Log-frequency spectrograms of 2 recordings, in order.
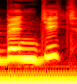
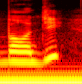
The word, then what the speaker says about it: Bendit: Monsieur Fabry, l'ingénieur des constructions, Monsieur Montbleu, le chef comptable, Monsieur Bendit, le commis pour la correspondance étrangère. Si vous parlez jamais à celui-là, ne manquez pas de l'appeler Monsieur Bendit. C'est un Anglais qui se fâche quand on prononce bandit, parce qu'il croit qu'on veut l'insulter comme si on disait voleur.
